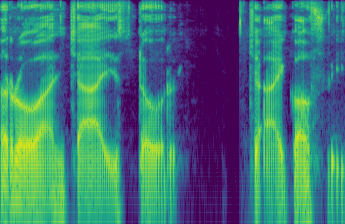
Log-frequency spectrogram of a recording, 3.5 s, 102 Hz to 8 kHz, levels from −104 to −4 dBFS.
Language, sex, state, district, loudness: Hindi, male, Jharkhand, Jamtara, -16 LUFS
